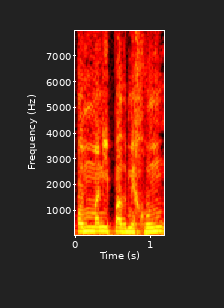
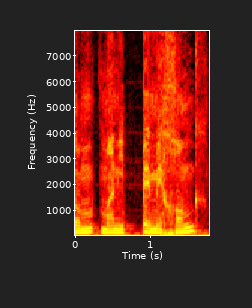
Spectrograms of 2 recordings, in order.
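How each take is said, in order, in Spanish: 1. El mantra se dice con pronunciación sánscrita. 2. El mantra se dice con pronunciación tibetana. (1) "la forma de pronunciar sánscrita" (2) "como la forma tibetana"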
